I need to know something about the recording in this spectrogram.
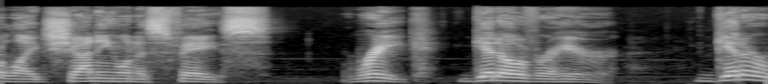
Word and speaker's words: Reek: he sheathed it reek my name is reek it rhymes with weak then reek bent to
